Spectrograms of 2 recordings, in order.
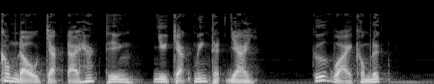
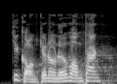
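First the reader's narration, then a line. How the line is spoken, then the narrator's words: Shouting back. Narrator (Vietnamese): Sinh cũng hét lại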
